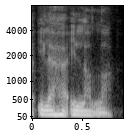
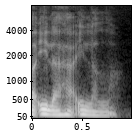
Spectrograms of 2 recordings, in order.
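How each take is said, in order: The two takes are said the same way.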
